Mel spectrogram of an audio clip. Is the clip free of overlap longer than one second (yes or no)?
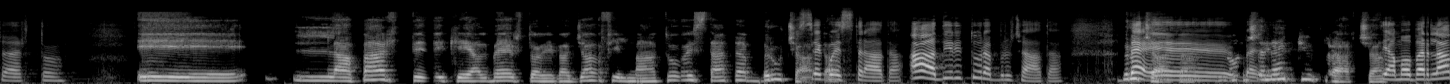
no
